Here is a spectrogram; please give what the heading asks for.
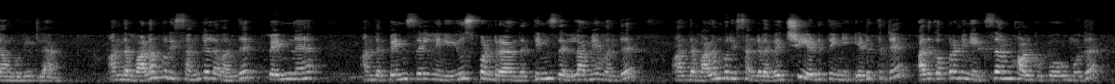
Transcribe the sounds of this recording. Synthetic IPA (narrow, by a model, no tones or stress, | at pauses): aːʋɐŋɡɐʊʋiːʈːla̰ːnɐ | ʔɐnd̪ɐʋɐɭɐmbɯɾisɐŋɡɐɭɐʋɐnd̪ɯpɛɳːɯ | ʔɐnd̪ɐpɛɳsɪlniːŋɡɐjuːspɐɳɾɐɐnd̪ɐt̪ɪŋsɛlːaːmeːʋɐnd̪ɯ | ʔɐnd̪ɐʋɐɭɐmbɯɾisɐŋɡɐɭɐʋɛt͡ʃːiɛɽɯt̪ːiːŋɡɐʔɛɽɯt̪ːɯʈːɯʔɐðɯkːɐpːɯɾɐ̃niːŋɡɐɛksaːmɦaːlkːɯpoːɣɯmpoːðɯ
